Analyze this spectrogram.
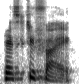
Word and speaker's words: testify: hence ticket it's uh next one testify a spirit aspirated yes same thing similar to ticket again it has got both the stress as well as the appearance in the first position of the thread syllabus so testify again aspirated photography aspirated right that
